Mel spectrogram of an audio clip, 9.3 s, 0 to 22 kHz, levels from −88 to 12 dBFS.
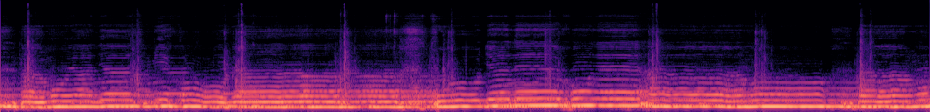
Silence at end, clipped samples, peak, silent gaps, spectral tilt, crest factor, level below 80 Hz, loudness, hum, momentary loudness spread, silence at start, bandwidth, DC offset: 0 s; under 0.1%; -2 dBFS; none; -11.5 dB/octave; 8 dB; -60 dBFS; -12 LUFS; none; 4 LU; 0 s; 2.2 kHz; under 0.1%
